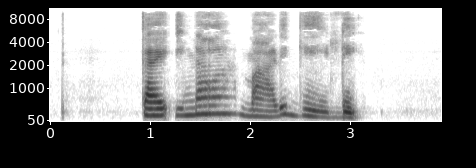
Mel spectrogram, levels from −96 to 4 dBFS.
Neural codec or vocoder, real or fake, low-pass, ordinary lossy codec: codec, 24 kHz, 3 kbps, HILCodec; fake; 9.9 kHz; MP3, 48 kbps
